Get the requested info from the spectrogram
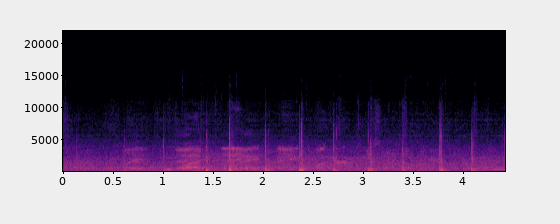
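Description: Footsteps and knocks on backstage stage decking, a string of short uneven thuds about two or three a second, starting about a second in, over indistinct voices.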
